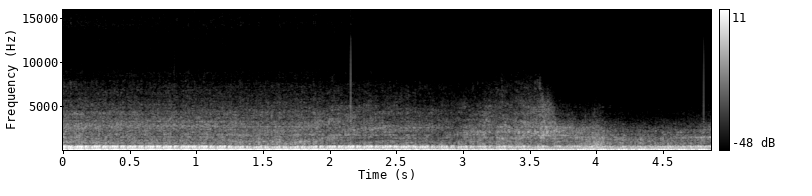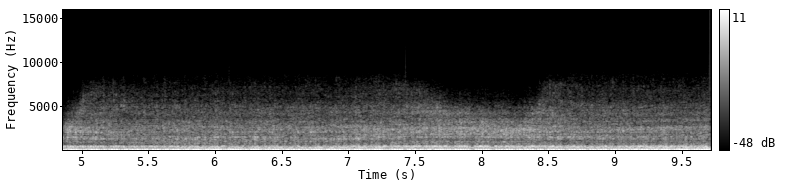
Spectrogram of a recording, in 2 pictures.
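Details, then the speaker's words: Kawasaki ZX6R inline-four being rebuilt, restarted after running while still smoking: loud, unsteady, clattery loping idle, about three beats per second, with surges. Rough idle; owner doesn't know the cause and wonders if it's just the idle. "I honestly don't know I'm gonna try to figure it out that's not good it's like really not good I don't know if just the idol or what it could be"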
